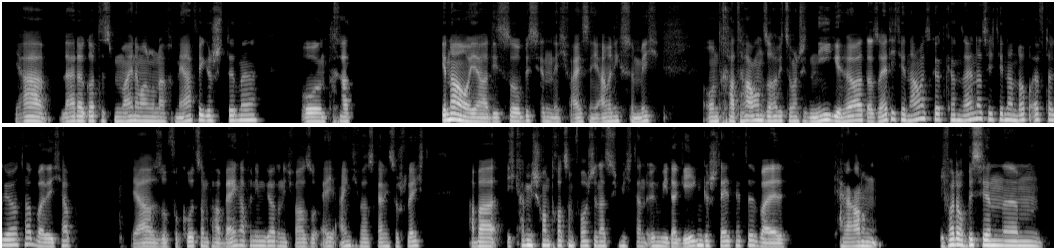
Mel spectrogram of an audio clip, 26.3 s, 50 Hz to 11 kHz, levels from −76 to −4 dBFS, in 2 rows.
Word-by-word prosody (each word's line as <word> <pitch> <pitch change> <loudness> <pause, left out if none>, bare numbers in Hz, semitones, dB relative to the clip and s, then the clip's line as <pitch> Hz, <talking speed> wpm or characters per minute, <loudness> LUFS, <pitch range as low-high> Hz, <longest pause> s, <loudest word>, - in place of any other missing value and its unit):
ja, 115 +1 0
leider 115 +4 +1
Gottes 120 -1 -3
meiner 115 +2 0
Meinung 115 -1 0
nach 110 -1 -5
nervige 130 +5 0
Stimme 135 +2 0 0.4
und 110 0 +2
hat 110 0 0 1.1
Genau, 140 -5 +7
ja, 105 -1 +2
die 105 +1 -2
ist 105 0 -7
so 110 -2 +1
bisschen, 115 -2 -5
ich 100 - -7
weiß 100 +2 -4
nicht, 95 0 -4
einfach 105 +3 -1
nix 120 0 -3
für 100 - -4
mich. 120 +5 -2 0.5
Und 115 +1 -2
„Xatar“ 115 +2 0
und 135 - +4
so 120 -1 +1
habe 120 +1 +1
ich 120 - -3
zum 120 -1 -2
Beispiel 115 -2 -4
nie 135 +7 +4
gehört. 125 +3 +3
Also 105 +2 -1
hätte 145 +6 +1
ich 160 - -6
den 145 -4 0
damals 170 +5 0
gehört, 155 -1 -2
kann 140 -2 +1
sein, 145 +5 +1
dass 175 -1 -1
ich 155 - -1
den 155 -1 -2
dann 145 -2 +2
doch 145 +2 -1
öfter 150 +1 -2
gehört 145 +1 +1
habe, 165 -5 -3
weil 105 -2 +1
ich 105 +3 -2
habe, 125 - -5 0.7
ja, 100 +2 -1
so 95 0 -4
vor 95 - -10
Kurzem 115 -1 -1
'n - - -3
paar 100 -3 -3
Banger 125 +7 -1
von 125 -1 -5
ihm 125 -1 0
gehört 120 -1 -1
und 110 - -3
ich 105 - -8
war 105 0 -2
so: 100 0 -7
„Ey, 110 +1 -4
eigentlich 115 +1 -4
war 105 - -2
das 105 0 -9
gar 105 - -2
nicht 110 0 -3
so 105 - -5
schlecht.“ 120 +4 -3 0.5
Aber 110 +1 +1
ich 110 - -7
kann 135 +1 0
mir 135 - +6
schon 135 0 0
trotzdem 130 -2 -2
vorstellen, 120 0 -2
dass 115 0 -2
ich - - -18
mich 115 -1 -5
dann 110 -3 -6
irgendwie 110 -1 0
dagegen 105 +7 +2
gestellt 125 -1 -1
hätte, 125 0 -1
weil, 95 -2 +2 0.6
keine 110 0 -3
Ahnung. 115 -1 +1 0.7
Ich 110 - -6
wollte 150 +1 +7
auch 135 - +3
bisschen, 140 -2 +6
ähm 120 -4 +3
115 Hz, 220 wpm, -23 LUFS, 110-130 Hz, 1.1 s, Genau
